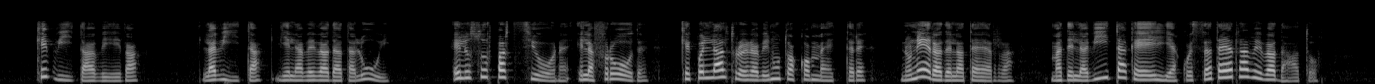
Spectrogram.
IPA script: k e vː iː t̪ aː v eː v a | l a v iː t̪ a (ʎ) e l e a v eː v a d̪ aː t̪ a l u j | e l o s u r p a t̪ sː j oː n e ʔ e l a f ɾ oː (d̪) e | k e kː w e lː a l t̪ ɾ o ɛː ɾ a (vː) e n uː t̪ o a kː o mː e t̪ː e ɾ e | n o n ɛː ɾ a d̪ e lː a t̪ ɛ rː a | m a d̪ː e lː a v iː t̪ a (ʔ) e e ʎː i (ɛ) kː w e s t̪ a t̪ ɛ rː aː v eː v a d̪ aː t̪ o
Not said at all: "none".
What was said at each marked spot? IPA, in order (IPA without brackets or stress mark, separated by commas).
ʎ, d̪, v, k, a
